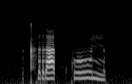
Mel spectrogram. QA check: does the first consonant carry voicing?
no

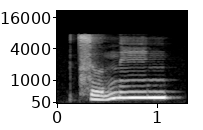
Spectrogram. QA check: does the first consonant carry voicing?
no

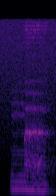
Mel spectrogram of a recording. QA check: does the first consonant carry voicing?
yes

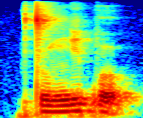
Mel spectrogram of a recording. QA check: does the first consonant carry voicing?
no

